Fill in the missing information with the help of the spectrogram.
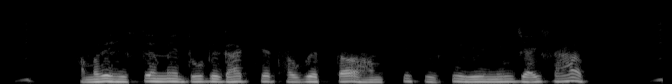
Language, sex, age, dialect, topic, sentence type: Bhojpuri, male, 41-45, Western, banking, question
